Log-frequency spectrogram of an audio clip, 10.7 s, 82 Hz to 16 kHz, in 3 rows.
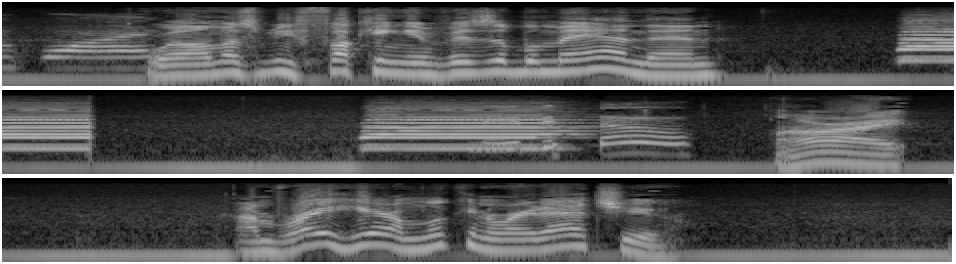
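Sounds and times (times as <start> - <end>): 
low engine hum: 0.0 - 10.6
speech: 0.5 - 2.8, 6.8 - 7.1, 8.0 - 9.8
car horn honking: 3.3 - 4.0, 4.8 - 6.1.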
